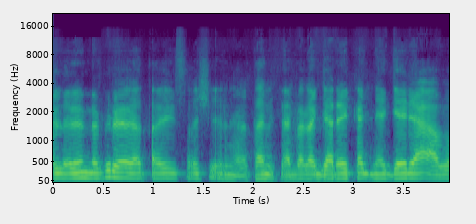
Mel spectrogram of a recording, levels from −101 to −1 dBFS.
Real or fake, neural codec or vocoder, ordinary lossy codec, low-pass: fake; codec, 44.1 kHz, 3.4 kbps, Pupu-Codec; Opus, 16 kbps; 14.4 kHz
